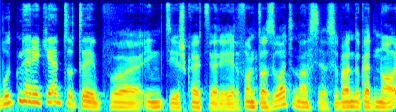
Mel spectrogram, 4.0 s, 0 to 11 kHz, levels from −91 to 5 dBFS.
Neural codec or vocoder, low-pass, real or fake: codec, 24 kHz, 1 kbps, SNAC; 9.9 kHz; fake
